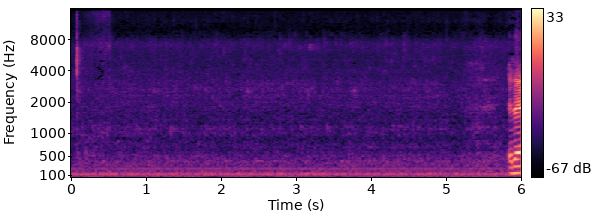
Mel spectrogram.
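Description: Quiet room with a steady low hum and faint hiss, and a light click right at the start. A man starts speaking just before the end.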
